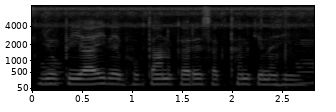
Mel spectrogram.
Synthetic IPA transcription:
jupijaːilebʱʊɡt̪aːnkəɾesəkt̪ʰənkinəɦĩ

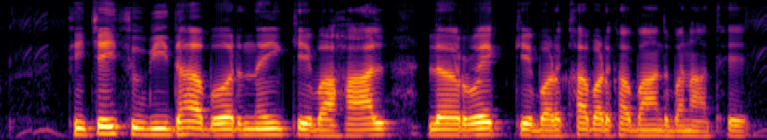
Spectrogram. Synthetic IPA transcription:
sĩt͡ʃəisʊbiːd̪ʱabəɾnəikebaɦaːlːəɾoekːebəɽ̤kʰabəɽkʰabãːnd̪bənaːt̪eː

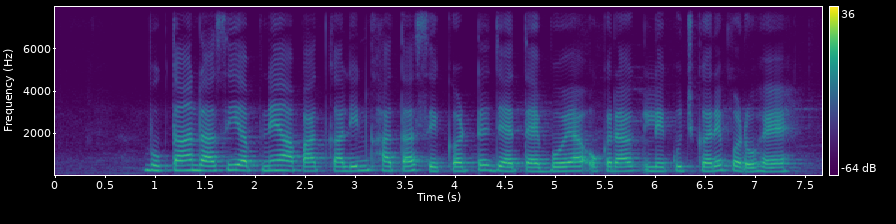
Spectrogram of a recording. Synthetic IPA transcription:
bʱʊɡt̪aːnɾaːsiɐpneaːpaːt̪kaːliːnkʰaːt̪asekəʈd͡ʒɛːt̪ɛboːjaʔʊkɾalekʊt͡ʃʰkəɾepəɽoɦɛː

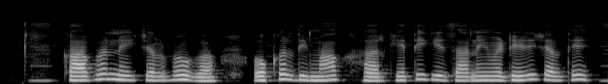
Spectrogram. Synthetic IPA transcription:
kaːbəɾnɐɦĩt͡ʃɐlboːɡaːoːkəɾd̪ɪmaːɡhɐɾkʰeːt̪ikisaːnimẽɖʱeːɾit͡ʃɐlt̪eː

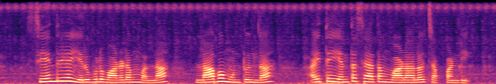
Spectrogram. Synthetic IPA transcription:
seːnd̪ɾijɐeɾuʋuluʋaːɽɐɽɐmʋɐlːɐ | laːbʱɐmuɳʈund̪aː | ɐ̰jit̪e̞ːent̪ɐsɛːt̪ɐmʋaːɽaːlo̞ːt͡ʃɛpːɐɳɖi

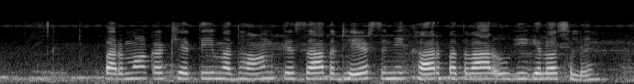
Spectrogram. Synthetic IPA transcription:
pəɾməkkʰet̪iməd̪ʱankesat̪ʰɖʱeɾsənikʰəɾpət̪ʋaɾuɡiɡelɔt͡ʃʰəle

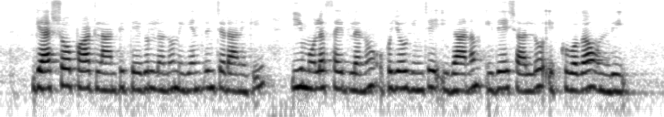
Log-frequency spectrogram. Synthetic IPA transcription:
ɡaːʃoːpaːɾʈlaːɳʈit̪eːɡuɾulɐnunijɐnt̪ɾiɲt͡ʃɐɽaːniki | iːmuːlɐsɐjɖlɐnuʔupɐjo̞ːɡiɲt͡ʃe̞ːʔid̪ʱaːnɐmid̪ɛːʃaːlːo̞ːʔe̞kːuʋɐɡaːund̪i

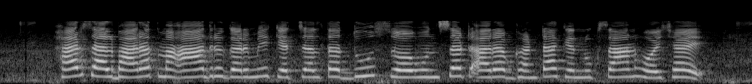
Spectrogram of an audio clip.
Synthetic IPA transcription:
həɾsalbʱaɾət̪mead̪ɾəɡəɾmiket͡ʃəlt̪əd̪usɔunsəʈəɾəbɡʱəɳʈakenuksanɦojt͡ʃʰəj

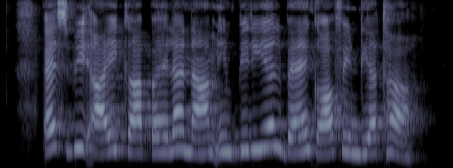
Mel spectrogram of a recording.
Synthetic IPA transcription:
ɛsbiːaːikapɛɦlanaːmɪ̃mpiːɾijəlbɛ̃ːŋkɔːfɪ̃ɳɖijat̪ʰaː

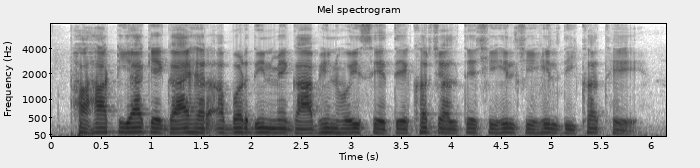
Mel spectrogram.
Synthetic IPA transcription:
pʰəɦaːʈijakeɡaːeɦəɾɐbəɽd̪ɪnmẽɡaːbʱinɦoːiset̪eːkʰəɾt͡ʃəlt̪et͡ʃʰiɦɪlt͡ʃiɦɪld̪iːkʰət̪ɦḛː

